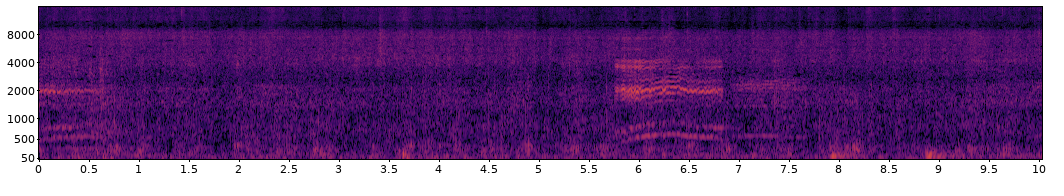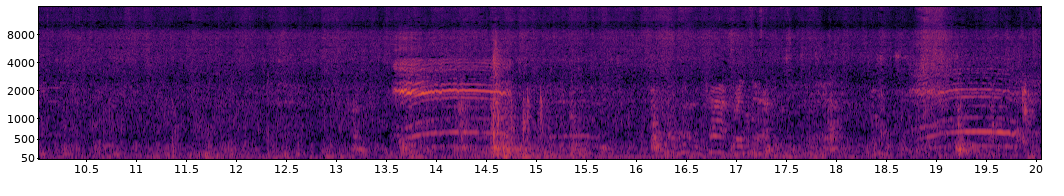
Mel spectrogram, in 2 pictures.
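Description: Sheep bleating at the feeders, three separate calls several seconds apart: one about six seconds in, one around fourteen seconds and one near the end.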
